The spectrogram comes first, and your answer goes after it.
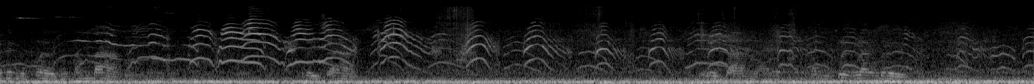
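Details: A group of very small abandoned kittens mewing in dense chorus, many shrill arched cries piling on top of each other, busiest in the first half, then thinning to scattered calls, with low rumbling noise underneath.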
